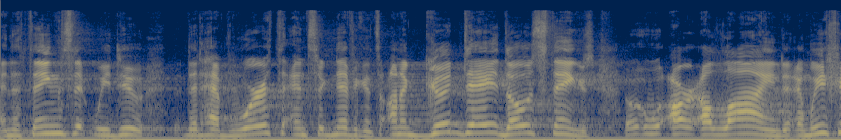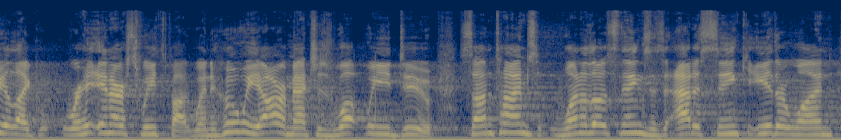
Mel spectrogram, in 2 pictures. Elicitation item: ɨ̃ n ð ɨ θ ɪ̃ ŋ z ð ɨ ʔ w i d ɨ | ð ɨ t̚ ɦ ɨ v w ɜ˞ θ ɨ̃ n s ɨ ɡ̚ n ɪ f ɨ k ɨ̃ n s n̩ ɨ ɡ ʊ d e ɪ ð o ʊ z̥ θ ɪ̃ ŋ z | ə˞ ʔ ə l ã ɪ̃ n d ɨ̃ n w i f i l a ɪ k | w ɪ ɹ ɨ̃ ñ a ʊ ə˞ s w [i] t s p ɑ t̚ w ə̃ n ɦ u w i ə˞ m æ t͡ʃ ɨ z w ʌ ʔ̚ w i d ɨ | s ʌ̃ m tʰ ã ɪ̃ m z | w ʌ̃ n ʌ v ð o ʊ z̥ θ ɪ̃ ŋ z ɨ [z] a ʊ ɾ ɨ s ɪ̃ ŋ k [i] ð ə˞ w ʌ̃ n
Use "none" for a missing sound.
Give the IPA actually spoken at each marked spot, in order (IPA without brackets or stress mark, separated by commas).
i, z, i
